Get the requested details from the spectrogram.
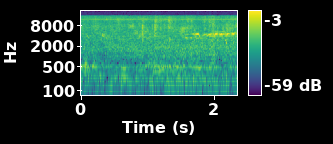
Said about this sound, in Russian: Голубь.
